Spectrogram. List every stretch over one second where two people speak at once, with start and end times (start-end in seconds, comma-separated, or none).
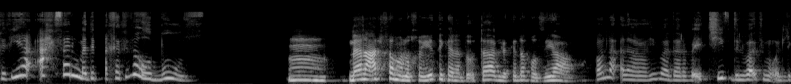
none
